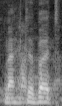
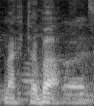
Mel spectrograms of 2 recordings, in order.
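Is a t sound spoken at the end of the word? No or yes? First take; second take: yes; no. First: The word ends with a clear t sound. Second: The word ends in a vowel with no t. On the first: Another word follows and is linked to it. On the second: Nothing follows the word.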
